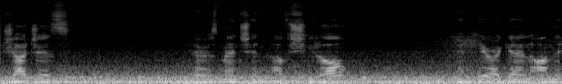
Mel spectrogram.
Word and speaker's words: Shiloh: Shiloh, we say in Hebrew Shiloh. In English, many pronounce the name Shiloh, which is the biblical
